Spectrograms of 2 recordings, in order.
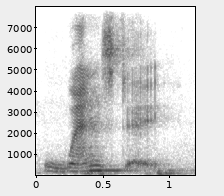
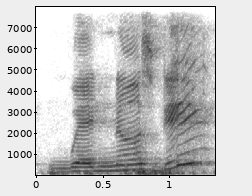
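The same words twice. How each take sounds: First: Some spelled letters are left silent. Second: Every letter is pronounced as it is spelled. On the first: The speaker calls it right. "but we say" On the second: The speaker calls it wrong. "We do not say"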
